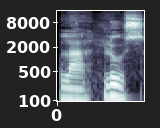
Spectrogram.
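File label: the light, Spanish, male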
